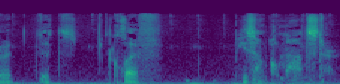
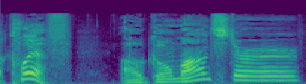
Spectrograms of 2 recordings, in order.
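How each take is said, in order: First: Whispered confidential aside; hushed warning. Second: High, loud, drawn-out call; rousing announcement. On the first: Host warning newcomer Madra about Cliff, whispering. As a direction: lean in and whisper it like a secret. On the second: Host introducing Cliff by nickname, calling out high and loud. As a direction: hail the next guest, stretching "Monster". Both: Pretend.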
